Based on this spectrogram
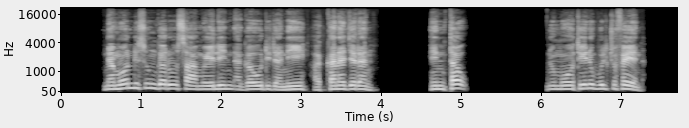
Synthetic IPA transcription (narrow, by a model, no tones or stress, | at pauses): nɐmo̞ːnːɪsʊŋɡɐɾuːsaːmʊeːliːnᶑɐɡɐuːd̪ɪᶑ̪ɐniːɐkːɐnɐd͡ʒɛᶑɐn | hɪnt̪ɐʔʊ̥ | nʊmo̞ːt̪iːnʊbʊlt͡ʃʊfe̞ːnɐ̥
